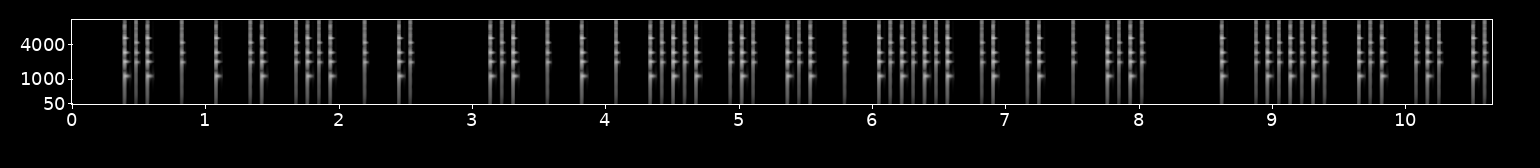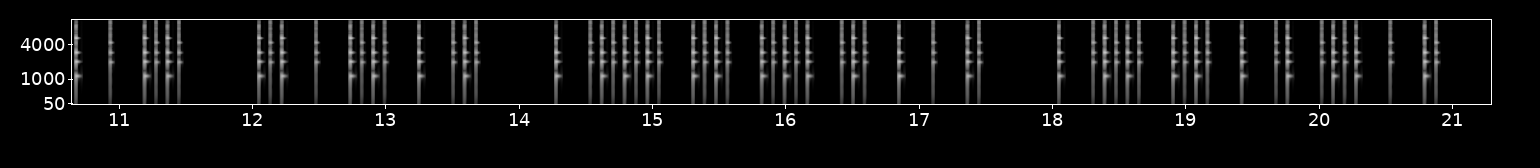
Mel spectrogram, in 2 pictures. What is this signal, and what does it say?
Morse code (Persian alphabet), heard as a telegraph sounder, machine-sent, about 14 wpm. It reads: اگه اتفاقی برای این بیفته دیگه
